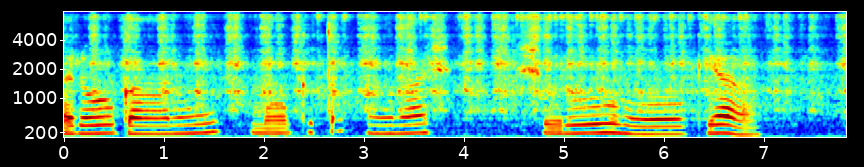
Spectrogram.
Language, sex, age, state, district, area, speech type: Punjabi, female, 30-45, Punjab, Mansa, urban, read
